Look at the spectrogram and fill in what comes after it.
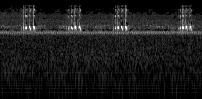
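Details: Cricket chirping at night in summer, each chirp a quick run of three or four bright pulses, spaced just under a second apart, above an unbroken high ringing trill.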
